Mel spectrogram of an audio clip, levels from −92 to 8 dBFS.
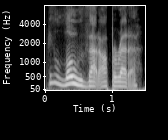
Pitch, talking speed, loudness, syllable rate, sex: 190 Hz, 160 wpm, -16 LUFS, 6.0 syllables/s, female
